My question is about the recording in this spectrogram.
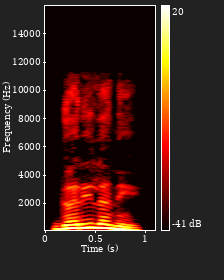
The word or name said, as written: ಗರಿಲನೆ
